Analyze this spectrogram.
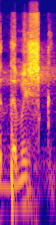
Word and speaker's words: دمشق: دمشق مشہور شہر ہے، جس کو اردو والے دمشق کہتے ہیں، اس کا صحیح تلفظ دمشق ہے۔ دمشق میں ایک بہت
